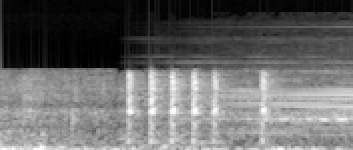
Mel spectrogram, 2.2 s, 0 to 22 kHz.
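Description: Water and wind rushing past a Prindle 19 catamaran's hull as it sails through chop. About a third of the way in, a music track fades in over it with a quick run of clicking percussion.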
